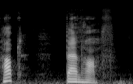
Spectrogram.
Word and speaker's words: Hauptbahnhof: There's only three syllables. Hauptbahnhof.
